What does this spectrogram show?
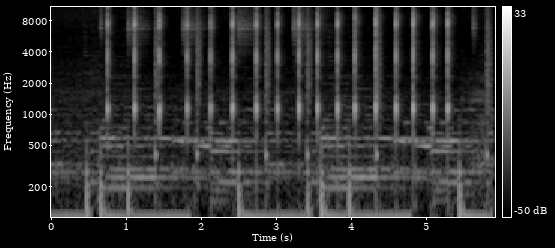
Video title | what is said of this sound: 【ミニ四駆】シャフト選別でタイヤのブレ軽減！！足回りカスタム編第一弾スタート！！【VZシャーシ】【Mini4WD】 | 叩いてみると分かりやすくてカチカチと音が鳴るので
